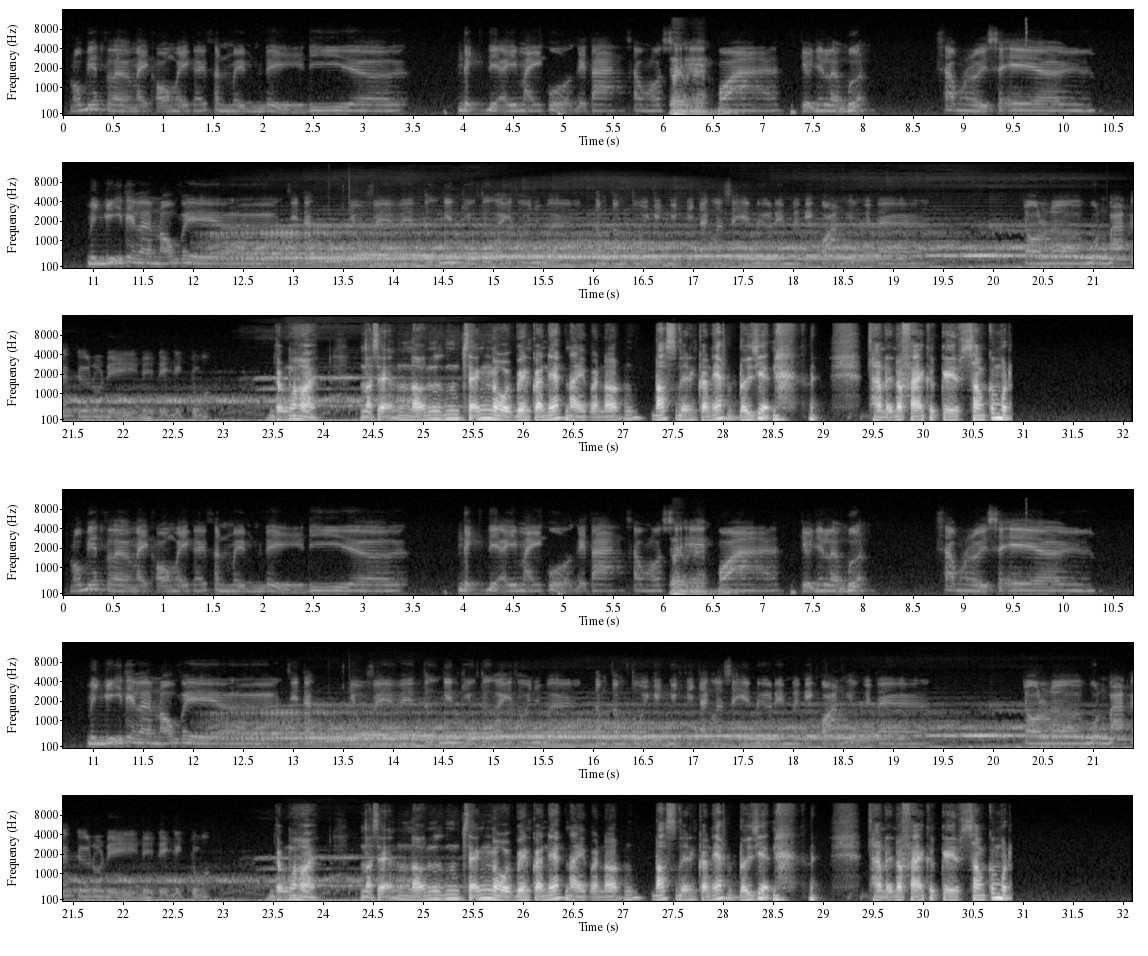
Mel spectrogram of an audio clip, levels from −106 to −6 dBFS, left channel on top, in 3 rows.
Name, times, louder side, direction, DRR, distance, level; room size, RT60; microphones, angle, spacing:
voice 1, 0.1-3.5 3.9-8.1 8.7-10.3 10.9-19.4 20.3-22.9 29.4-29.5, right 1 dB, 10° right, 2.3 m, -48 dB
voice 2, 6.1-6.4 22.2-22.3 23.4-24.0 24.4-30.9, left 3 dB, 30° left, 0.5 m, -27 dB
sound 1, 12.0-26.1, left 1 dB, 75° left, 4.5 m, -41 dB
head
